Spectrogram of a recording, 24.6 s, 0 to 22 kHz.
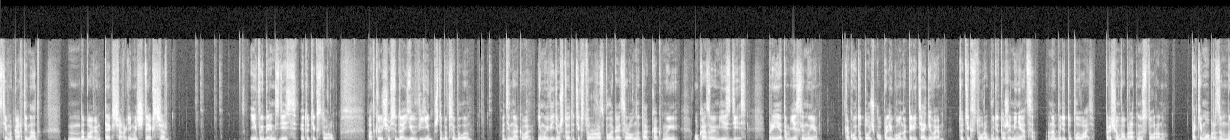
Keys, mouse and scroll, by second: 0.0 shift+a, 4.9 click, 6.8 click, 8.2 click, 9.5 ctrl+shift+click, 15.7 right click.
